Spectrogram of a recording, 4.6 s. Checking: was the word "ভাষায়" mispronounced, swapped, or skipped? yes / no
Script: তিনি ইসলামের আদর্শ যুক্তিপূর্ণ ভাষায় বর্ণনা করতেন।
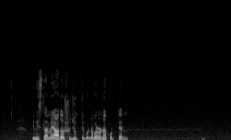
yes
